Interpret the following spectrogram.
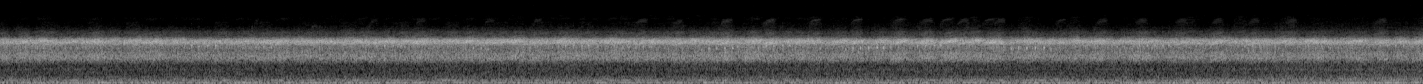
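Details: Frogs in a great chorus on a flooded rice paddy at night before rice planting, under a full moon in Japan; constant rattling croaks layered thickly, occasional sharper clicks on top.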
